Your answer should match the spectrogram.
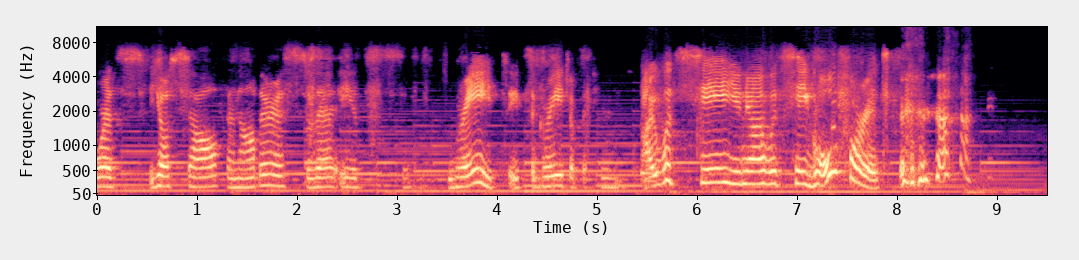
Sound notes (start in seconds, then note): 8.0 laughter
